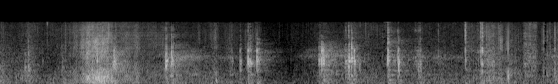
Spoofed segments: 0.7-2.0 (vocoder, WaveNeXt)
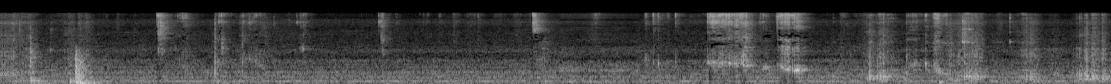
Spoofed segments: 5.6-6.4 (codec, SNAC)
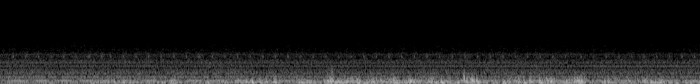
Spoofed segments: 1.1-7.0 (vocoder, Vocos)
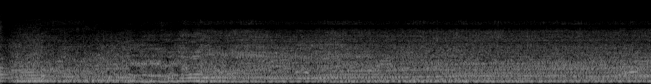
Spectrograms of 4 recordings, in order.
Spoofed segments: 1.3-2.0 (codec, SNAC)

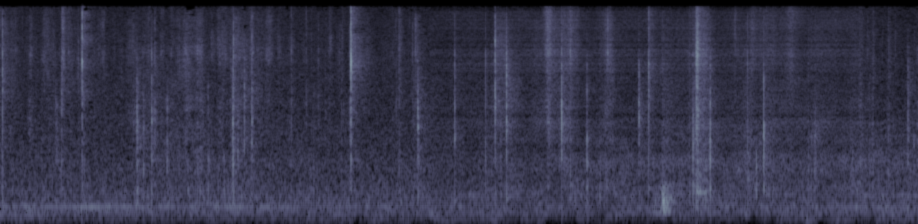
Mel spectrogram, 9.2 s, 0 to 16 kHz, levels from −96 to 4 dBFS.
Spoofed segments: 4.3-8.6 (codec, DAC)

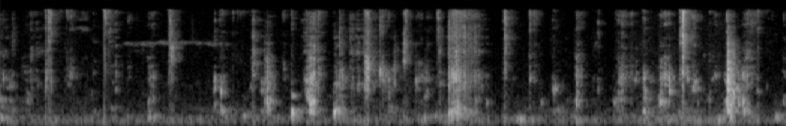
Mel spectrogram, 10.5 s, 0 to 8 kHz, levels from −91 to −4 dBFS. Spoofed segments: 4.9-6.4 (codec, HILCodec)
